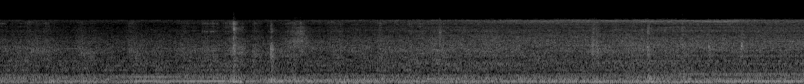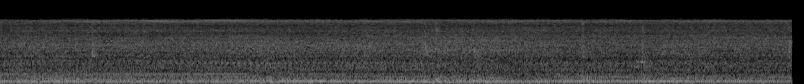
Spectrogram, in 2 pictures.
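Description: Plastic packing-net extrusion machine running steadily, a continuous motor hum over broad mechanical noise. Two short sharp clicks come about two and a half seconds in.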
